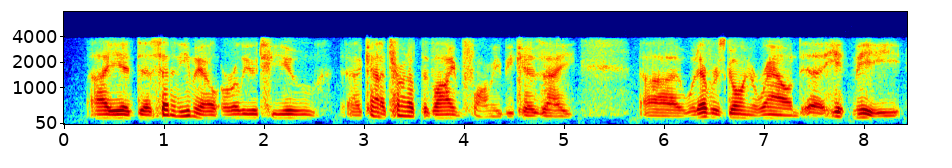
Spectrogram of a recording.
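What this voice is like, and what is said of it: Weak, sick-sounding voice. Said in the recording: “my voice is a little bit comp- sounds ... weak”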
